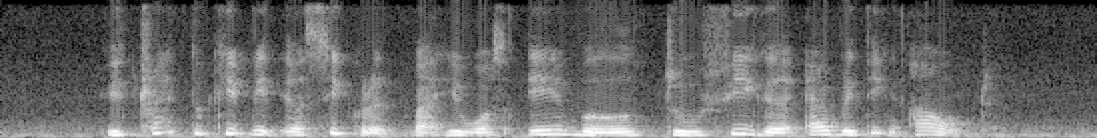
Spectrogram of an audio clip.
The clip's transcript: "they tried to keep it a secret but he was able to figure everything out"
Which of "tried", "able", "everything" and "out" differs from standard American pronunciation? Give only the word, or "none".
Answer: everything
